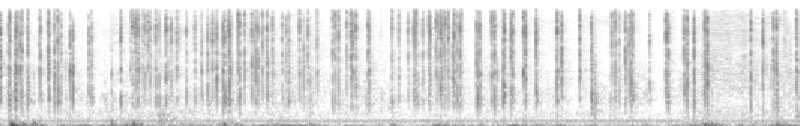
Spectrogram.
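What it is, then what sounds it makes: Plastic mini keyboard, keys tapped. Fingertips rapidly press and tap the keys of a small black handheld plastic mini wireless keyboard. A dense run of sharp, dry plastic clicks and clacks with bright, crisp edges rolls on without pause, over a faint steady low hum.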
